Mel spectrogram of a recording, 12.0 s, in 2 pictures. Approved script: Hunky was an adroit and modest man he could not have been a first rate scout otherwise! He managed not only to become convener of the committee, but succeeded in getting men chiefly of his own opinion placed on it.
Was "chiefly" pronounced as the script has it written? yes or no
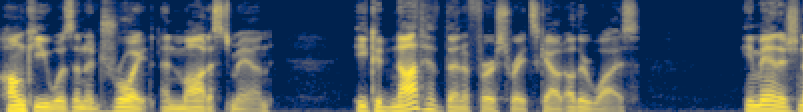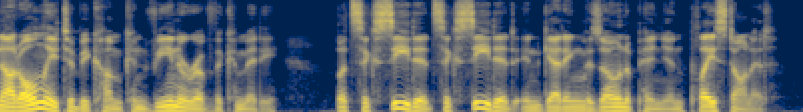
no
